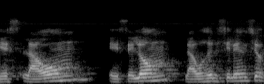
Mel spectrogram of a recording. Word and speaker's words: om: Y de hecho el aum, el aum es el OM, la a y la u se pronuncia o y la m eh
